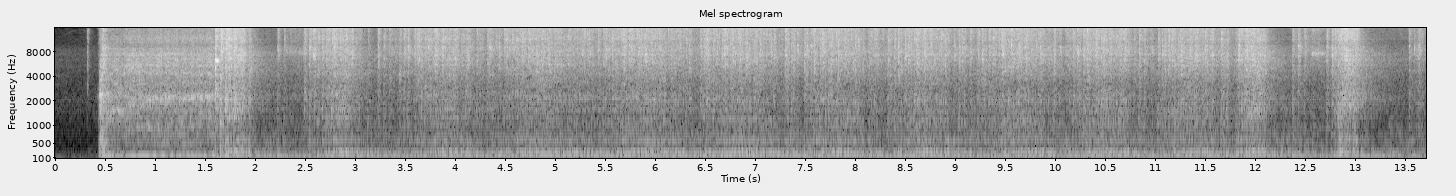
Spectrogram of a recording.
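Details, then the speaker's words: Blown big-block Chevy V8 refitted, with timing set and oil pump primed by drill: brief crank, then a deep, steady, lumpy idle with even firing and no knocks. Normal running. "but it's running really good and I got the timing bang on"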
